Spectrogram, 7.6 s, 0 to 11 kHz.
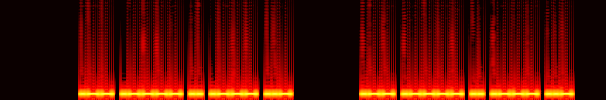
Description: Morse code, heard as a keyed tone, about 28 wpm, 700 Hz. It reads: W1IJU W1IJU
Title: USA Call Signs - 5 Characters - Repeated 3x - 28wpm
